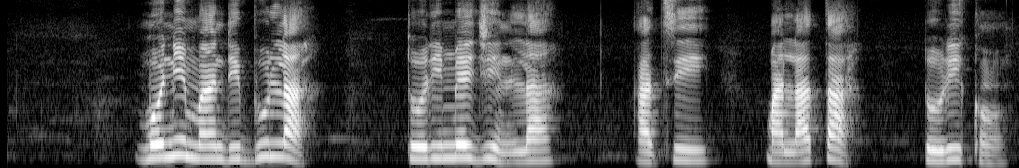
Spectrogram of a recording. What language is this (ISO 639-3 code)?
yor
